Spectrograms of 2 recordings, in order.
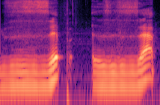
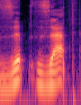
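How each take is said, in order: First: The Z sounds are strongly exaggerated. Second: The Z sounds are said normally.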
